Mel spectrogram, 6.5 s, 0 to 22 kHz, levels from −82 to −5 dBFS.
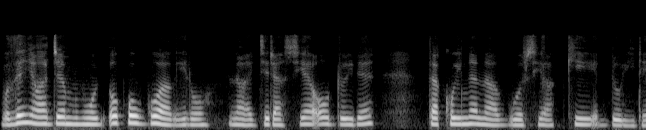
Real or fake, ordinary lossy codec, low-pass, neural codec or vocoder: fake; Opus, 64 kbps; 7.2 kHz; codec, 16 kHz in and 24 kHz out, 0.8 kbps, FocalCodec, streaming, 65536 codes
